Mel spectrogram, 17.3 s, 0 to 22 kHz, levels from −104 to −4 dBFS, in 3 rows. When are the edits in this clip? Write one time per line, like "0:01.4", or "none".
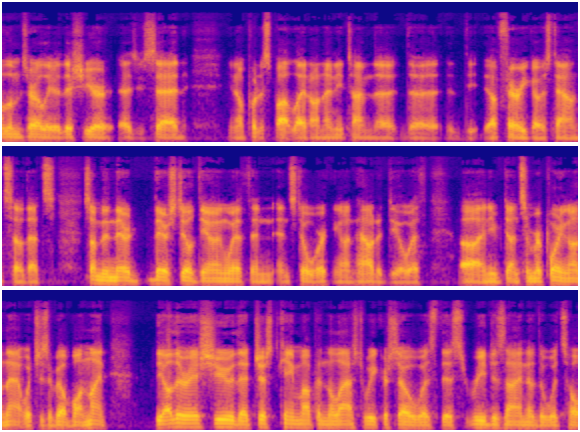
none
